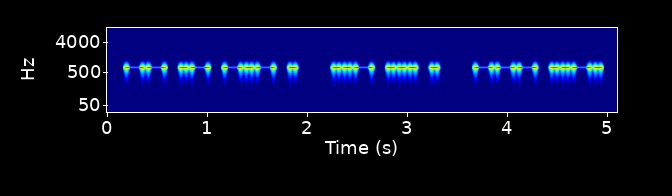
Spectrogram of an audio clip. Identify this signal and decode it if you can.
Morse code, heard as a keyed tone, about 22 wpm, 700 Hz. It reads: MAKE USE OF
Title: Sentences from Top 1000 Words - Review Part 6 - 22wpm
